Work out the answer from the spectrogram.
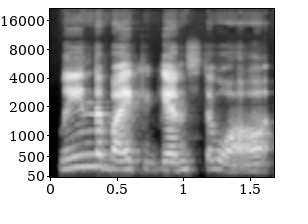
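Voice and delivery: ordinary delivery, nothing marked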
